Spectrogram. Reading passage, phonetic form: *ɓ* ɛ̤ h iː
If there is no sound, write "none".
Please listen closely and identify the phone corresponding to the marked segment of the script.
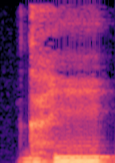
ɡ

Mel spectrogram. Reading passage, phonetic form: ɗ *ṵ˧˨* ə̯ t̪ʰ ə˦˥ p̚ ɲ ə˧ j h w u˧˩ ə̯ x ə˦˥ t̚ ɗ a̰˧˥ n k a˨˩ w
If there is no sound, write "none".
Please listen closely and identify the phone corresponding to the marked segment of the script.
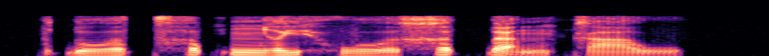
u˨˦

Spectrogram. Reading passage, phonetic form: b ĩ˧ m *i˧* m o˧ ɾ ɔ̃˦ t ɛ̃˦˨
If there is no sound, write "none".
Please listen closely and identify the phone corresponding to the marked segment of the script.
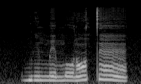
e˧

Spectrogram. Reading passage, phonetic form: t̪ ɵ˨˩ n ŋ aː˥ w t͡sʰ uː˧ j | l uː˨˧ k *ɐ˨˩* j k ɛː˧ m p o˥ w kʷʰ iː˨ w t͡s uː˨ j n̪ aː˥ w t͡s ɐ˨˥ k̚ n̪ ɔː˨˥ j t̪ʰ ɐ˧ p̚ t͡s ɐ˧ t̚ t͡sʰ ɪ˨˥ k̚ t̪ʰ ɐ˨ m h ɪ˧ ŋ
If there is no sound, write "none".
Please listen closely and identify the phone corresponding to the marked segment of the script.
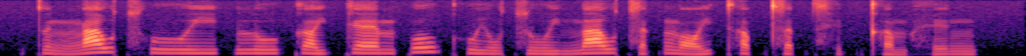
ɐ˨˧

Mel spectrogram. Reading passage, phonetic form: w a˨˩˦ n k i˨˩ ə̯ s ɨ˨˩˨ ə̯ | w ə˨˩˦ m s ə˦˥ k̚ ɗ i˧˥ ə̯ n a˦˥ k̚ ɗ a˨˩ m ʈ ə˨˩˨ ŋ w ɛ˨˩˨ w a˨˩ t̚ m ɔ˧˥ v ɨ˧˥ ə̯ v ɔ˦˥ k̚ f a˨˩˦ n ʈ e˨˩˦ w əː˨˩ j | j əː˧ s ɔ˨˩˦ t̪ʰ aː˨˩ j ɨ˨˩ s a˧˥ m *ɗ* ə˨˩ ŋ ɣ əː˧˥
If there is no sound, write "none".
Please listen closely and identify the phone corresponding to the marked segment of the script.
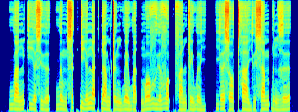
ɓ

